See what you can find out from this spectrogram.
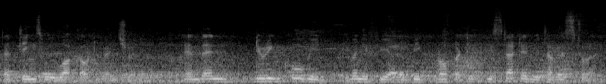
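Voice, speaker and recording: Indian-born hotel manager, echoey room. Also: male voice, mid-range voice, highs cut off. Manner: unhurried, many fillers and restarts. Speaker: hotel group general manager. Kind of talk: interview answers. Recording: echoey room with loud ambience.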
